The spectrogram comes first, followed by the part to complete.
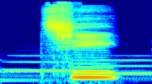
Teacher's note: This word is the first tone, so it should be Qī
